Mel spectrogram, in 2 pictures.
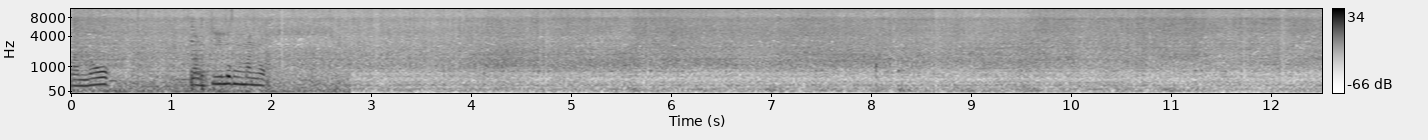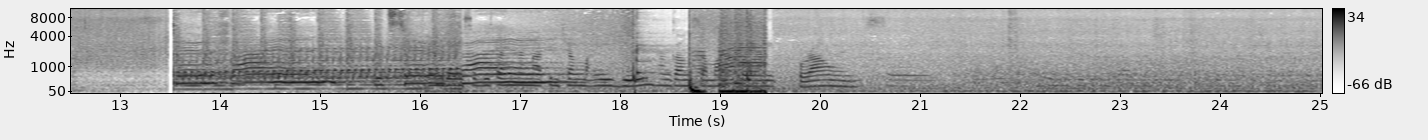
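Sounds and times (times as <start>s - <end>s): chicken sizzling in a wok: 0.0s - 13.5s, 19.6s - 25.0s
music: 13.5s - 19.5s.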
